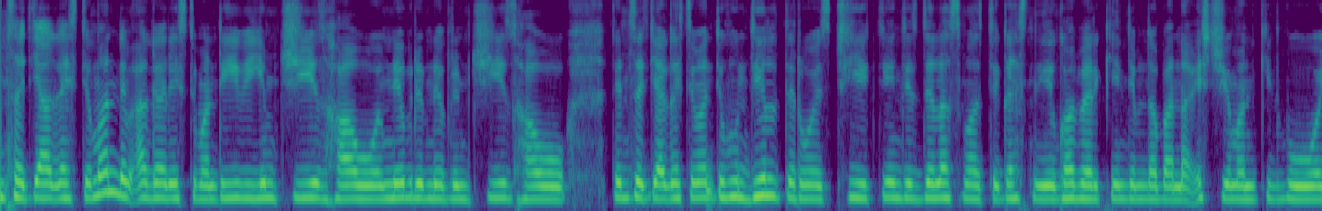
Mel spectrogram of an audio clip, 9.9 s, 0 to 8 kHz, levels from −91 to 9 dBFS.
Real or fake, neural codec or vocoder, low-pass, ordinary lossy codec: fake; codec, 16 kHz, 4 kbps, FunCodec, trained on Chinese and English, 50 frames a second; none; none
